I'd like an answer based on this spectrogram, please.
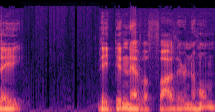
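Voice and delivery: choked-up, tearful voice, right on edge of tears. Speaker recalls older men weeping over absent fathers, near tears. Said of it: "and I'm going to cry too".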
